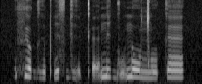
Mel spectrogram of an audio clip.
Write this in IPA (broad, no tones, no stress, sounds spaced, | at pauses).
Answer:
fʲ ɔ ɡʱ ɪ pʼ i s ɡʱ ḛ kʼ ɛ̰ n i ɡ ṵ n oː ŋ͡ǀ ʊː k ɛ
